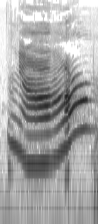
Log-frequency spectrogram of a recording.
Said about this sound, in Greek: Μετά είδε τη γάτα. «Γάτα, μήπως είδες το ξωτικό?»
